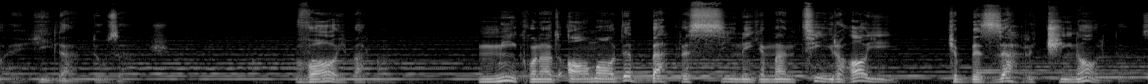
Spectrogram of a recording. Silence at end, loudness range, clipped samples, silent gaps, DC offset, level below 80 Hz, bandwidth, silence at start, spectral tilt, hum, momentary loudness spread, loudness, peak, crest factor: 0 s; 7 LU; under 0.1%; none; under 0.1%; -66 dBFS; 19.5 kHz; 0 s; -3.5 dB/octave; none; 19 LU; -25 LUFS; -4 dBFS; 22 dB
